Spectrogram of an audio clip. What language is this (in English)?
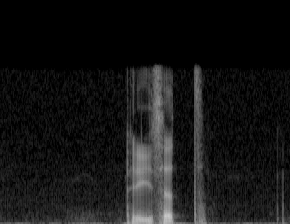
Swedish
